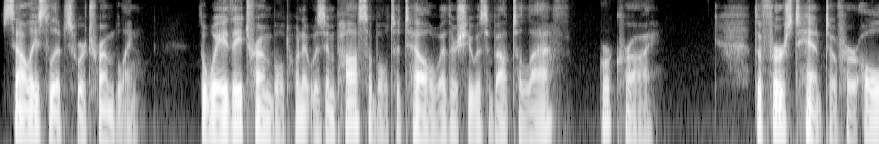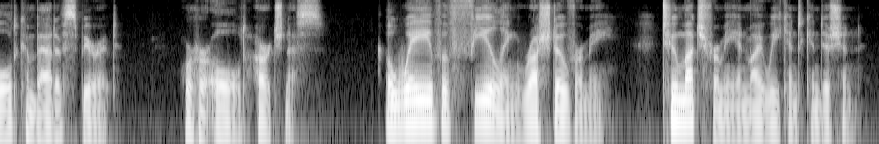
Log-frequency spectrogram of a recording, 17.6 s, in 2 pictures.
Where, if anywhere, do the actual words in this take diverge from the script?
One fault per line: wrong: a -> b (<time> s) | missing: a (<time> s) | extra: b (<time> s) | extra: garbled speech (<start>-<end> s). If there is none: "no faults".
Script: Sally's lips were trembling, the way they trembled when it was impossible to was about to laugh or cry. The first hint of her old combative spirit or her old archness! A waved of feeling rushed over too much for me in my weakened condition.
extra: tell whether she (4.0 s)
wrong: waved -> wave (12.7 s)
extra: me (14.6 s)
